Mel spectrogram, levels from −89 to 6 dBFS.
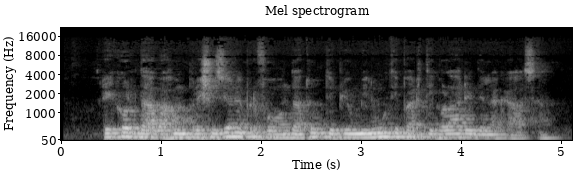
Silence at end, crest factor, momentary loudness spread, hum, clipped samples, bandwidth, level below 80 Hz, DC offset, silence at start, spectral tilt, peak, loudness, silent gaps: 0.15 s; 14 dB; 12 LU; none; under 0.1%; 12 kHz; -52 dBFS; under 0.1%; 0.45 s; -7.5 dB/octave; -2 dBFS; -18 LUFS; none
